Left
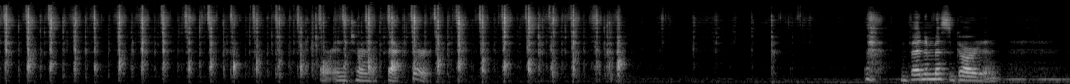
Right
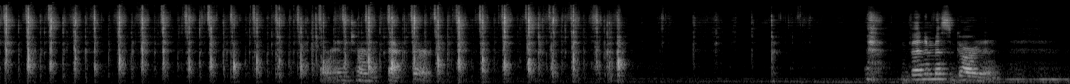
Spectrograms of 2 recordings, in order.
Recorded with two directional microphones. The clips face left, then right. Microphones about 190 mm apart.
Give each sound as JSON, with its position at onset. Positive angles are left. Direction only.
{"t": 0.0, "sound": "shuffling cards", "side_deg": 25}
{"t": 3.6, "sound": "typewriter", "side_deg": 25}
{"t": 6.9, "sound": "a sound", "side_deg": 20}
{"t": 8.6, "sound": "speech", "side_deg": 50}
